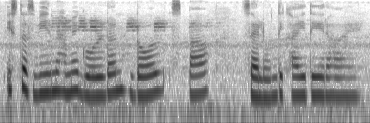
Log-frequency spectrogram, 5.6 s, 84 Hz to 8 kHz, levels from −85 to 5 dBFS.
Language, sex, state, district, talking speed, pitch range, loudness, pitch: Hindi, female, Uttar Pradesh, Lalitpur, 130 wpm, 230-260 Hz, -20 LUFS, 240 Hz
